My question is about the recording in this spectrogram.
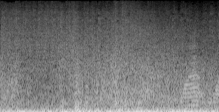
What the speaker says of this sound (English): And his carrier is going to be destroyed.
